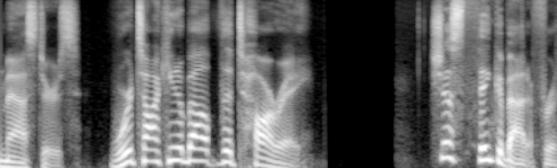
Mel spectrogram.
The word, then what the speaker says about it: tare: It's the tare, pronounced tare.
